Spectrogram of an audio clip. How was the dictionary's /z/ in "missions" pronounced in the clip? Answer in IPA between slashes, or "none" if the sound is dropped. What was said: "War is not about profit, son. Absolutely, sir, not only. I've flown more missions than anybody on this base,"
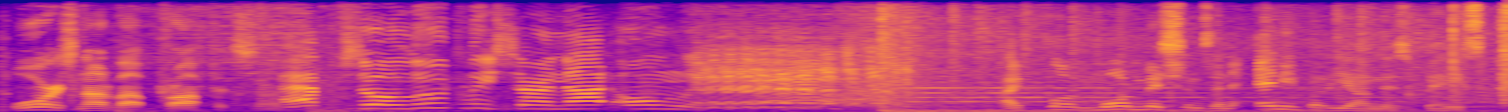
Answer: /z/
